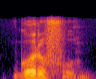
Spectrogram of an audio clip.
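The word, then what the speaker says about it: ゴルフ: So this is perceived as a short o robot robboto golf gorufu gorufu.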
